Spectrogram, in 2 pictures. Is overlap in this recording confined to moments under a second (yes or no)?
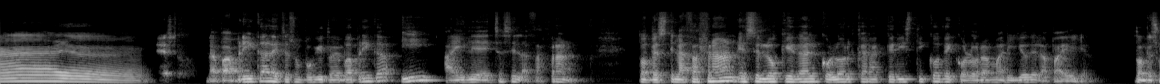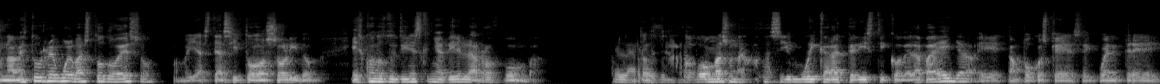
no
